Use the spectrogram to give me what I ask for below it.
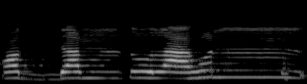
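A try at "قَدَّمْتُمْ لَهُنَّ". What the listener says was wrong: Tum, tumnya jelas.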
